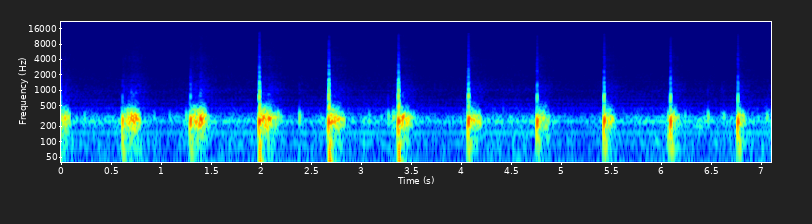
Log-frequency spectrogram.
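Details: Korotkoff sounds during a blood pressure measurement auscultatory tutorial: regular tapping pulse sounds about 87 a minute as the cuff deflates.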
